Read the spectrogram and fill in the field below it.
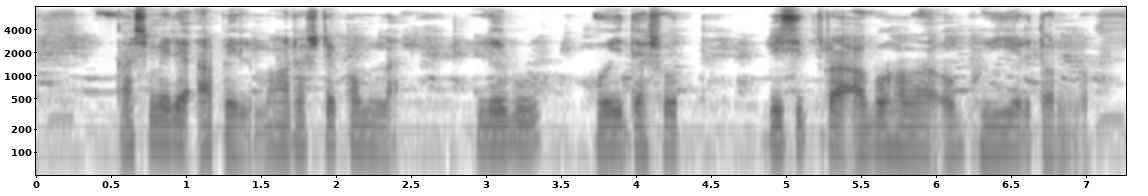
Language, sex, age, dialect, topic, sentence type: Bengali, male, 18-24, Rajbangshi, agriculture, statement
